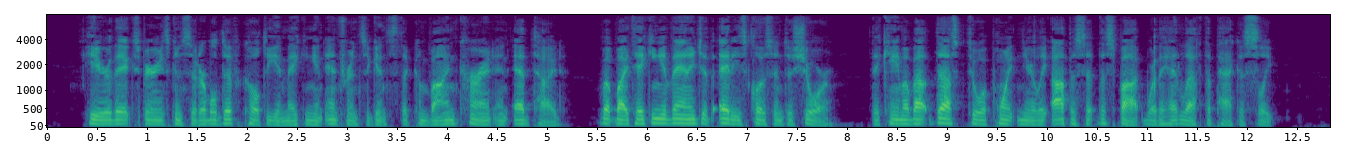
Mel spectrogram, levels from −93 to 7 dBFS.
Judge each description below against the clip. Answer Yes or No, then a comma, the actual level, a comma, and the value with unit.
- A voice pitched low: Yes, low, 100 Hz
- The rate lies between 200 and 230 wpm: Yes, fast, 205 wpm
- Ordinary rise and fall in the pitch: No, narrow, 2.3 semitones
